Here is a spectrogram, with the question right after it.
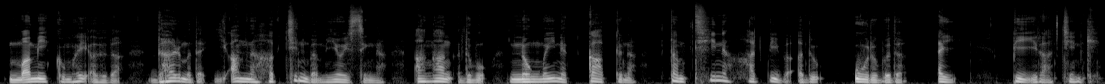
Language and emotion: Manipuri, sad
